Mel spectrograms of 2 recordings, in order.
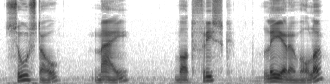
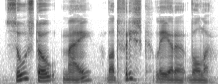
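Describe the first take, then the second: First: The sentence is spoken very slowly. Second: The sentence is spoken at a normal pace.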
